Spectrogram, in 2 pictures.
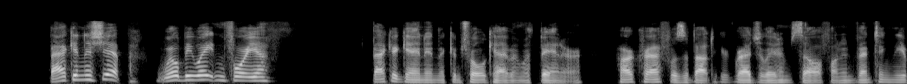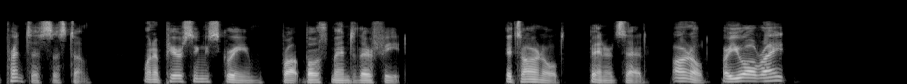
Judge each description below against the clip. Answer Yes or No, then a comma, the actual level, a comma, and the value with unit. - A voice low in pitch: Yes, low, 105 Hz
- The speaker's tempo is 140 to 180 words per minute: Yes, average, 150 wpm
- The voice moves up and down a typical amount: No, wide, 7.5 semitones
